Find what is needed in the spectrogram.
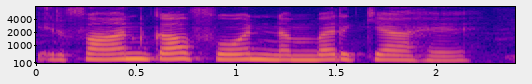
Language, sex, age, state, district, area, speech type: Urdu, female, 30-45, Uttar Pradesh, Lucknow, rural, read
